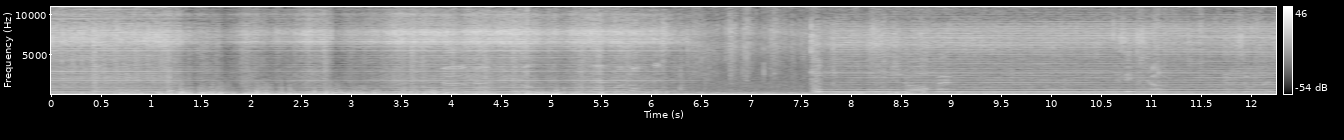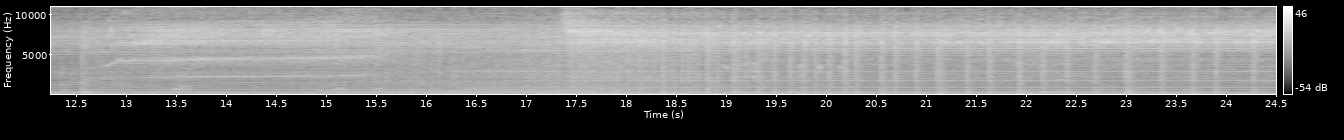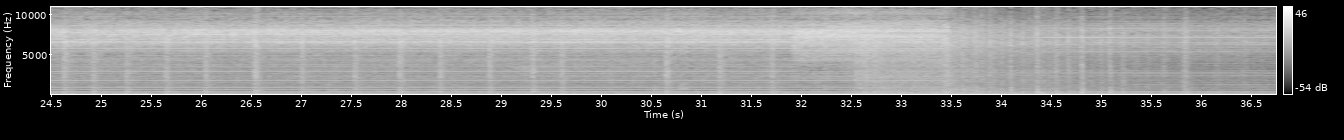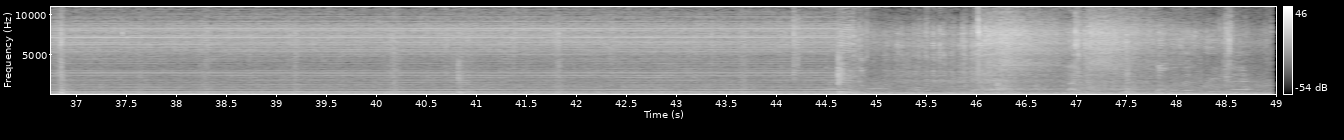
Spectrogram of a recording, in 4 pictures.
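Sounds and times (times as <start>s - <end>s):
hydraulic power unit humming: 0.0s - 49.0s.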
